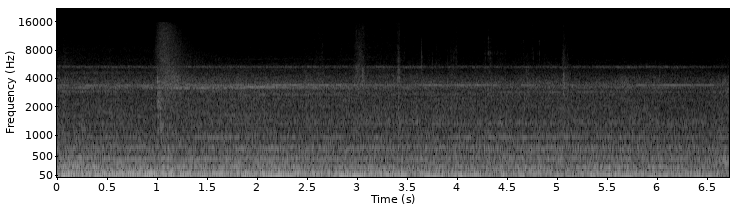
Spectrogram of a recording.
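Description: Train passing on the Norfolk Southern main line: a steady, low running sound with faint high steady tones and a few short clicks.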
